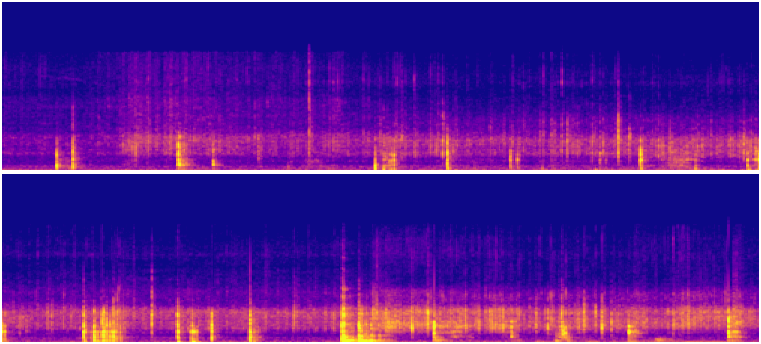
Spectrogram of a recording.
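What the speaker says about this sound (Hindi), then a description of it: "पियाव भाजलो आनी आतां तितून बटाट घाता." Potatoes are stirred into fried onions in a pan for batata vada. A sizzling bed runs under repeated scraping and tapping of the spoon, which grows louder and busier toward the end.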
